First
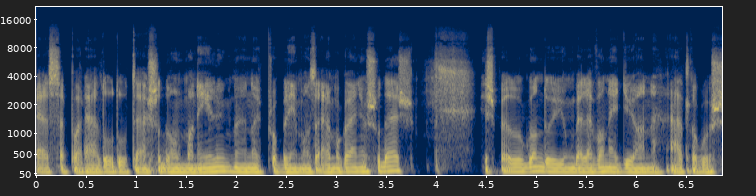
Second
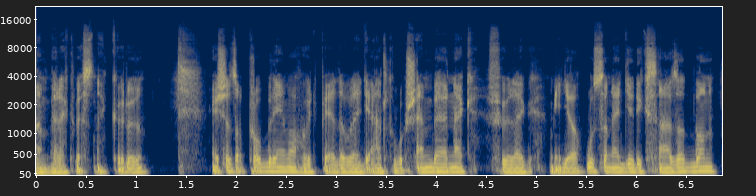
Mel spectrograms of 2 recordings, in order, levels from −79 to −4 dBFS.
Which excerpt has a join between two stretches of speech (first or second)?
second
